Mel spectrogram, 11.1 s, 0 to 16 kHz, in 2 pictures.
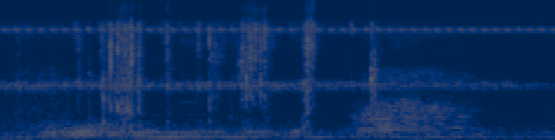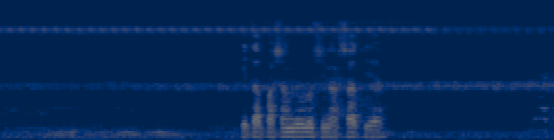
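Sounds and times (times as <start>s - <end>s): paper crinkling and rustling: 0.0s - 3.3s.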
